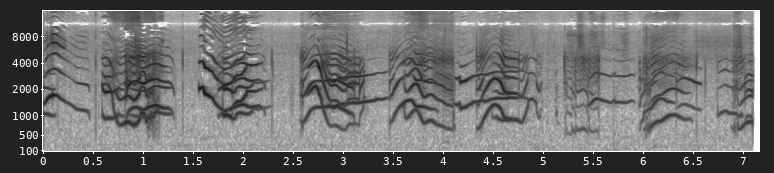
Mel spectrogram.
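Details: Several newborn mixed-breed puppies from one litter, eyes still closed, squeal and whine together; high, bending, harmonic cries sweep up and down in overlapping bursts about once a second, nearly continuous, indoors.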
